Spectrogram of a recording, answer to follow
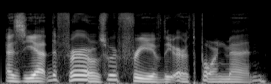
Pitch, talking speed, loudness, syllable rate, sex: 160 Hz, 245 wpm, -17 LUFS, 5.0 syllables/s, female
